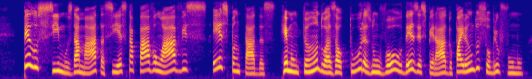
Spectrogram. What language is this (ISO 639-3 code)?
por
